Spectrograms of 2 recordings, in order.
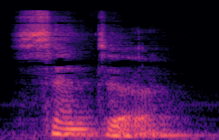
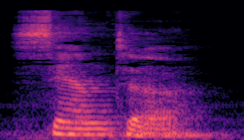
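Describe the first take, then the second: Both takes have the same delivery.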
